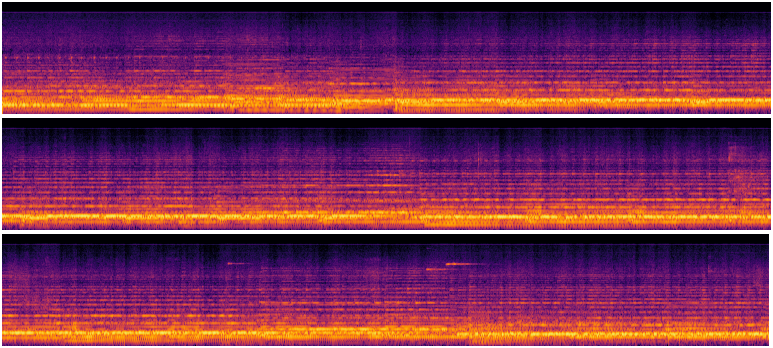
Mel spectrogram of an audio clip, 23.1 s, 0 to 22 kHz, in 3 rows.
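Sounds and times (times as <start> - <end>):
string ensemble slow melody: 0.0 - 23.0.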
